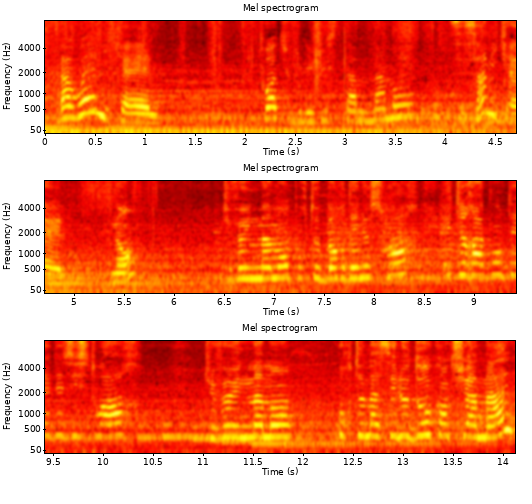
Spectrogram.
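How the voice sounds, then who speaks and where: A woman speaks in a raised, projected voice at a very slow pace, with long, frequent pauses. Clear music plays in the background. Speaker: actress in amateur film. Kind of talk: dramatic acted dialogue. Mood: tense, defiant confrontation. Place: garden.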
